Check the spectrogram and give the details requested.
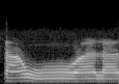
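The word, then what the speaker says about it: سوّل: Min ba'di ma tabayyana lahumul huda syaitanu sawwala lahum. Sawwala, jangan dipanjangkan, ya, tidak ada guna.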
